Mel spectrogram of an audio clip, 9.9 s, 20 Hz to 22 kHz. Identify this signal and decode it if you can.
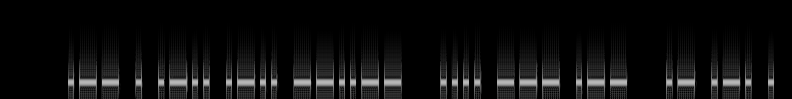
Morse code, heard as a keyed tone, about 17 wpm, 700 Hz. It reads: WELL, HOW ARE
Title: Sentences from Top 1200 Words 17wpm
